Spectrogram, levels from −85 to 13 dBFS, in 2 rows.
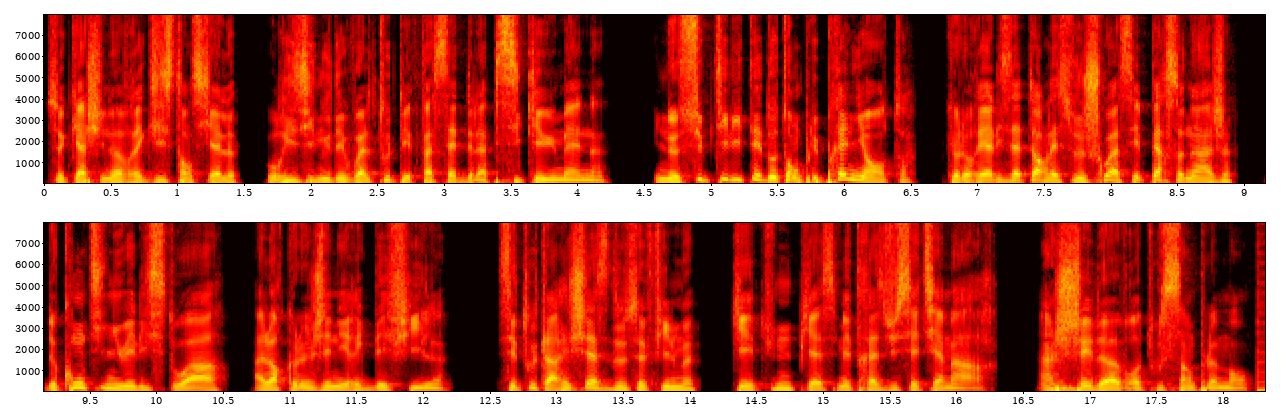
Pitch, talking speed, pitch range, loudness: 130 Hz, 185 wpm, 110-145 Hz, -21 LUFS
